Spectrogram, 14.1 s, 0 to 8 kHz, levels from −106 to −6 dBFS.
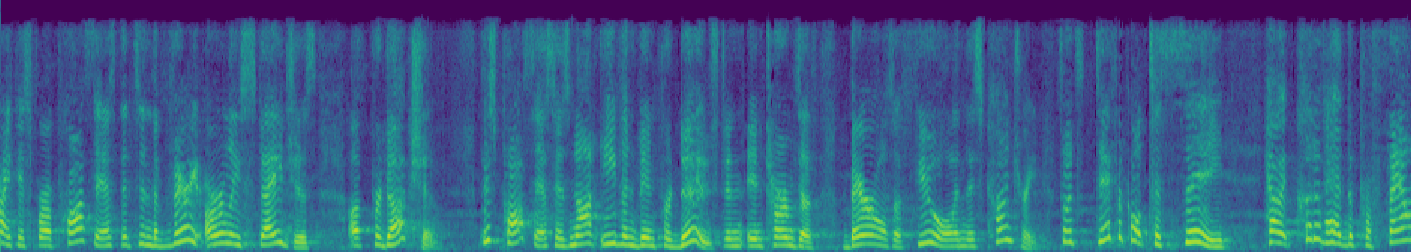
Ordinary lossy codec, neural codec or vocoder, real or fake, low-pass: AAC, 48 kbps; codec, 16 kHz, 4 kbps, FreqCodec, smaller model; fake; 7.2 kHz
